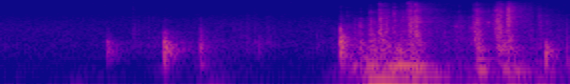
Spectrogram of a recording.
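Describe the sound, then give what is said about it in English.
A few light clicks and knocks of a latch or handle, then a fuller, rushing scrape lasting about a second as a door is pulled open, fairly loud, with no voices. “Just open the door and walk right in.”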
